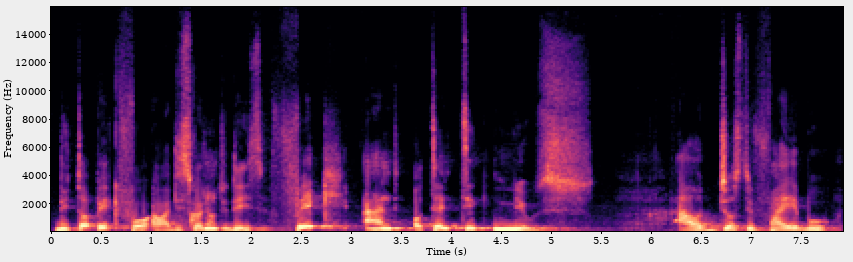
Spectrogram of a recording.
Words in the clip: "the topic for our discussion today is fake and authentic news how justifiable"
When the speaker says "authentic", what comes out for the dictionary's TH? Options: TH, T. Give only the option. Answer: T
